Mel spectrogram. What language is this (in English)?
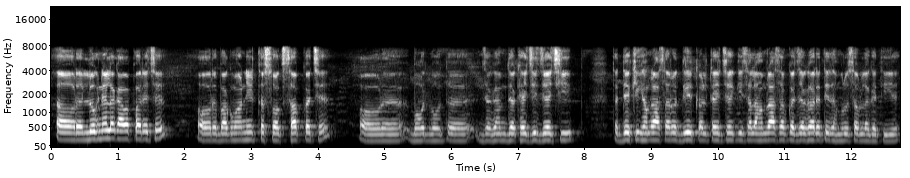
Maithili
